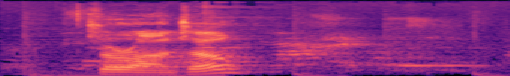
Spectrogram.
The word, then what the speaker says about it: Toronto: They don't have time to pronounce all of the letters in Toronto.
